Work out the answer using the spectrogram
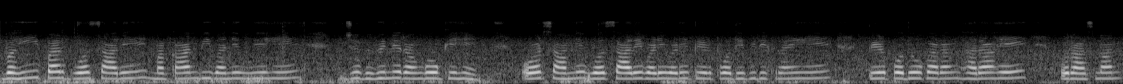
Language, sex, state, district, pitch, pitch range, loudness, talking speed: Hindi, female, Maharashtra, Aurangabad, 275 Hz, 270-285 Hz, -22 LUFS, 185 wpm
